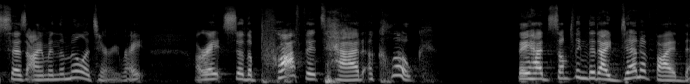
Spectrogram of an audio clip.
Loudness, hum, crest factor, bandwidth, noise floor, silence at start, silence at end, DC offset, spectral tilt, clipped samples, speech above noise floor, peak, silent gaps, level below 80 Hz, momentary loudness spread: -26 LUFS; none; 20 dB; 19 kHz; -73 dBFS; 0 s; 0 s; under 0.1%; -3.5 dB/octave; under 0.1%; 46 dB; -8 dBFS; none; -72 dBFS; 13 LU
